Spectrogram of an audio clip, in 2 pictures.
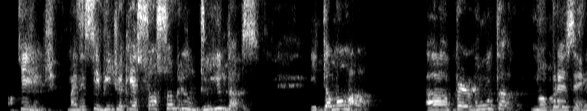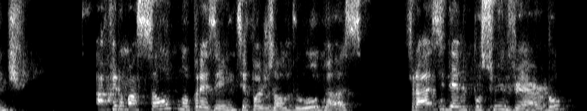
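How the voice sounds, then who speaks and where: A Brazilian man teaching English grammar in Portuguese, explaining step by step in a relaxed, conversational way and often checking in with "ok, gente". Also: sits high. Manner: conversational, repeats "ok, gente" and "então". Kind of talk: casual spoken lesson at a board.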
